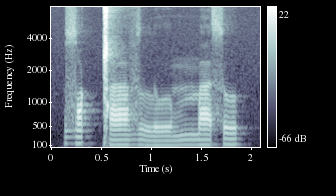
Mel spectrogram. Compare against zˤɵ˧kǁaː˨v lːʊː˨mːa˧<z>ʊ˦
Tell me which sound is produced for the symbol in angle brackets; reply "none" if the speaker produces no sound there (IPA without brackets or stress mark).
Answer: s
